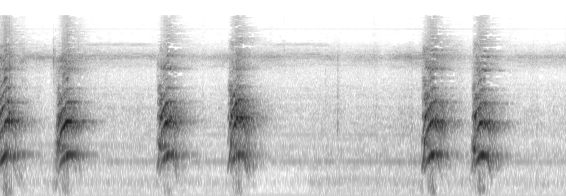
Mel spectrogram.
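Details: A Bichon Frise gives sharp, high barks, often in quick pairs, at a robot vacuum cleaner over its steady mechanical hum.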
